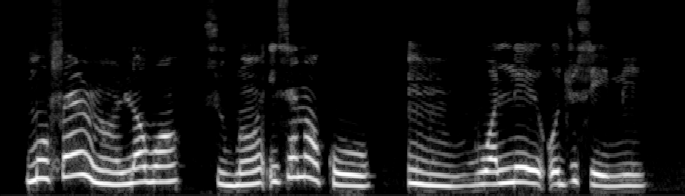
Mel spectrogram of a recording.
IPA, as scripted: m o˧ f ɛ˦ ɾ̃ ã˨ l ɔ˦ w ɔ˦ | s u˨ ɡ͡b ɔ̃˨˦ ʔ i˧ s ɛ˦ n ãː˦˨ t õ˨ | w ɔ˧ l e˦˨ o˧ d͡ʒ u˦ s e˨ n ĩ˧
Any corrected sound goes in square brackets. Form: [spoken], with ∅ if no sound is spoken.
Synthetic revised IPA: m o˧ f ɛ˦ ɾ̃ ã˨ l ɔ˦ w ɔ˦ | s u˨ ɡ͡b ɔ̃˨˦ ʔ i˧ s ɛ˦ n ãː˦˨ [k] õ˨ | w ɔ˧ l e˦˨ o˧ d͡ʒ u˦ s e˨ [m] ĩ˧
